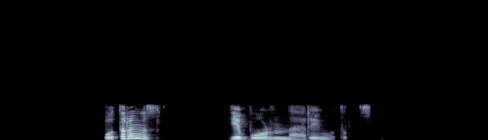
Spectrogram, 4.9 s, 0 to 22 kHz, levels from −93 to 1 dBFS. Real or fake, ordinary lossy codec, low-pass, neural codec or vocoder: real; none; 5.4 kHz; none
